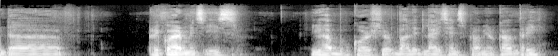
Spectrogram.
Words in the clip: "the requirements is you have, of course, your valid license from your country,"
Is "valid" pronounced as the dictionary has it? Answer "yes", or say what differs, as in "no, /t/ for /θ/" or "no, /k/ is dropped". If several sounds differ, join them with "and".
no, /b/ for /v/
